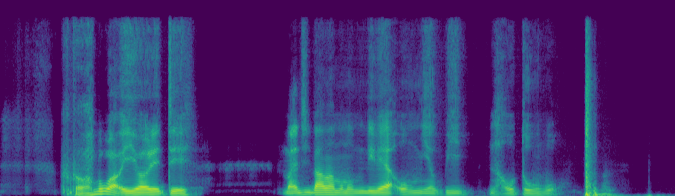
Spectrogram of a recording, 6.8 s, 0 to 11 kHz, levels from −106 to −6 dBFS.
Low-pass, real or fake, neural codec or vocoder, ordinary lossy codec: 9.9 kHz; fake; codec, 16 kHz in and 24 kHz out, 0.4 kbps, LongCat-Audio-Codec, four codebook decoder; MP3, 96 kbps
